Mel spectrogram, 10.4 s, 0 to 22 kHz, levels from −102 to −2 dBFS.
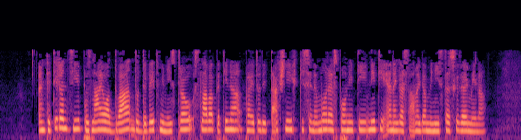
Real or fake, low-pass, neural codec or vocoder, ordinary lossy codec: fake; 7.2 kHz; codec, 16 kHz in and 24 kHz out, 1.1 kbps, FireRedTTS-2 codec; MP3, 24 kbps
